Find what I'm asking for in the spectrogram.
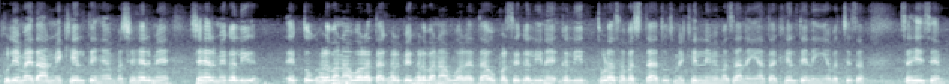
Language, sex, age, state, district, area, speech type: Urdu, female, 45-60, Bihar, Khagaria, rural, spontaneous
